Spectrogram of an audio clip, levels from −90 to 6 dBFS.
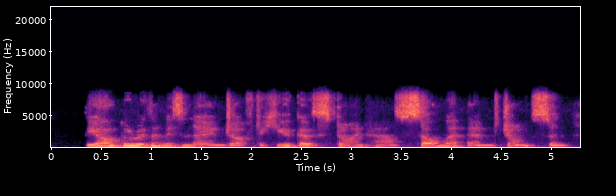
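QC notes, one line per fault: Throughout: Opus voice compression. The encoder is running its SILK linear-prediction coder alone in wideband mode, starved of bits in a way that fits a low rate of about 12 kbps. The band is cut so nothing is heard above 8.5 kHz, and the excitation is coded coarsely. The result is plainly audible: the speech sounds muffled and dull, with a hoarse, slightly robotic edge where the fine detail of the voice's buzz has been approximated.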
